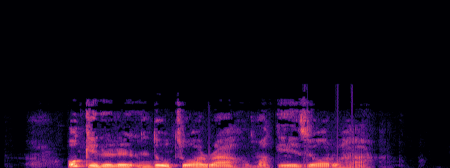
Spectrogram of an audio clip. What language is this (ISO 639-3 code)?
ibo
